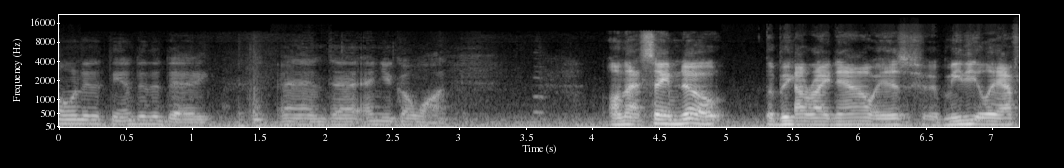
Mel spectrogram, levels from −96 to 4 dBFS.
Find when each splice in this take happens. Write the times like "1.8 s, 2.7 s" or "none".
5.5 s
